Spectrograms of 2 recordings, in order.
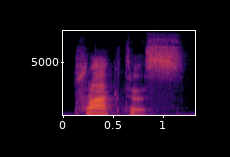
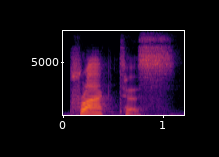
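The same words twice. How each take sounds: First: Said in the usual way. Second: Practice whispered with stress on PRAC; whispered demo. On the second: Shown as a demonstration. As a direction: breathe Practice out, leaning on the first syllable. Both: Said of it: "قسمت اول".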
